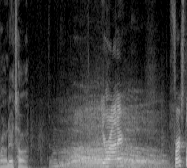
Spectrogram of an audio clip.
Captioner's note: audience gasping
